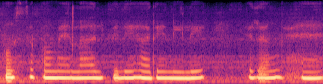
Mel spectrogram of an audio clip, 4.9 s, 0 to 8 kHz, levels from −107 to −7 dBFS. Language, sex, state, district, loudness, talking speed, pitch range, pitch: Hindi, female, Uttar Pradesh, Hamirpur, -17 LUFS, 100 wpm, 225-235 Hz, 230 Hz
